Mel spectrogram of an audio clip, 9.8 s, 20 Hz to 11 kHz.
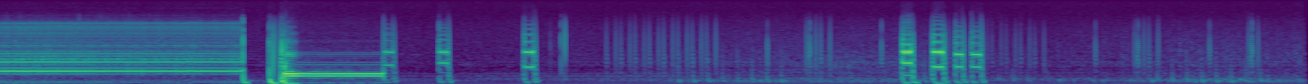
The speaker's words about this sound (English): So now here's a call to 582 Spotsylvania by way of the Fredericksburg office, which is acting as a tandem. This call begins with lockout, and then we flash to get a dial tone and dial the number.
